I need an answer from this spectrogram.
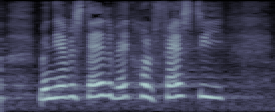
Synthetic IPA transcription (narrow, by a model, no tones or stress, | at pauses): menjɑɪʋe̝sd̥ɛð̞ˠiʋeɡ̥hɒ̽ləfæsd̥i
